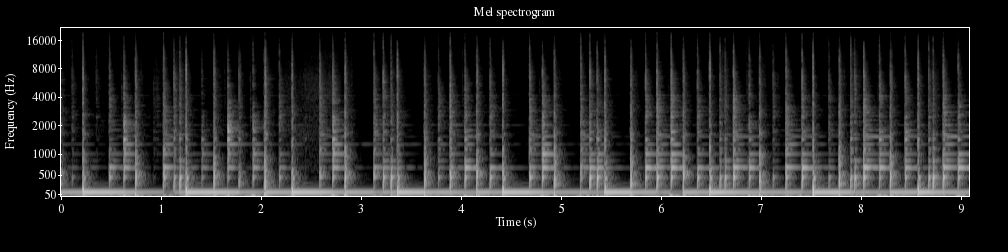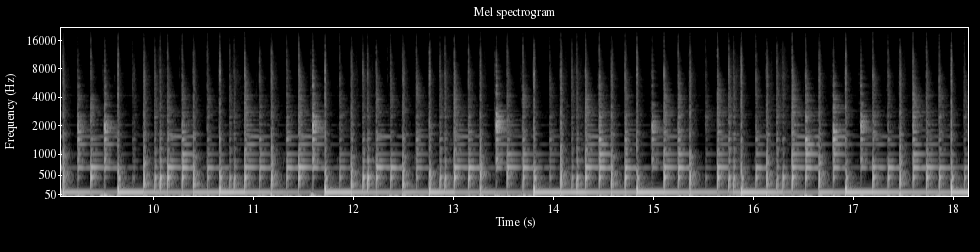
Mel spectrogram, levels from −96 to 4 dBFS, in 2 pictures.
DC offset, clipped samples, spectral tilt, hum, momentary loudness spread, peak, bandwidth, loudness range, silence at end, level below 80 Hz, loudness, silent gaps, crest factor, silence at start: under 0.1%; under 0.1%; -7 dB/octave; none; 6 LU; -6 dBFS; 12.5 kHz; 1 LU; 0 s; -42 dBFS; -30 LUFS; none; 22 dB; 0 s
